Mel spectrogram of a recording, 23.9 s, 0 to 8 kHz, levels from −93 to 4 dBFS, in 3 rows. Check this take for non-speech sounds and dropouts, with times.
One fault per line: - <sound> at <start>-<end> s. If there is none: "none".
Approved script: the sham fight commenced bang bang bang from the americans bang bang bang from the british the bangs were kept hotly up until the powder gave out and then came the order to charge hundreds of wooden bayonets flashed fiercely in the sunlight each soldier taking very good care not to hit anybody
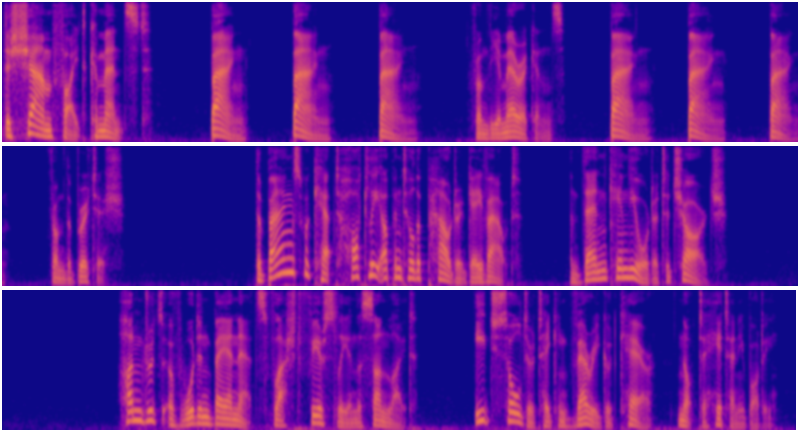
none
